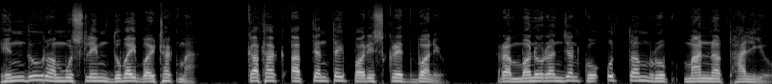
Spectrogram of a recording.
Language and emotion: Nepali, neutral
